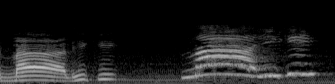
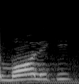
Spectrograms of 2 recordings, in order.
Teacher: اگر کوئی پڑھ دے مولکی تو یہ غلط ہے. کیوں کہ میم جو ہے یہ باریک پڑھا جانے والا حرف ہے، اس کی وجہ سے الف بھی باریک ہوگا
